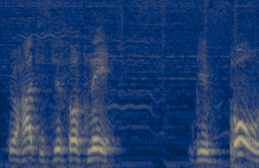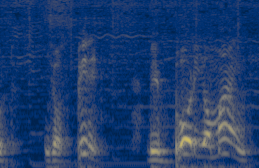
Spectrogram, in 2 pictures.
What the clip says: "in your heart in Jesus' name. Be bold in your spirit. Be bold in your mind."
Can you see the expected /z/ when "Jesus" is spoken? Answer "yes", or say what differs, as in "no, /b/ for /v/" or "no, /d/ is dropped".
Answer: no, /s/ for /z/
